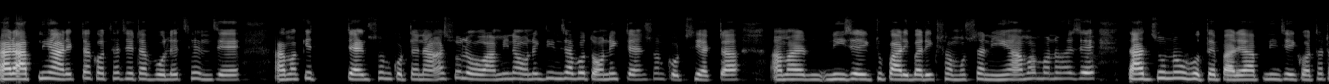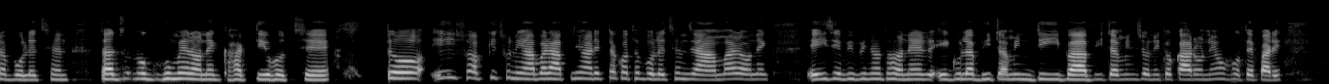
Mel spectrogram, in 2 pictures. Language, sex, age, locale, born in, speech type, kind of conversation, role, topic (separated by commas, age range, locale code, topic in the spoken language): Bengali, female, 20-24, bn-BD, Bangladesh, conversation, advice, user, বারবার ক্লান্তি ও বার্নআউট অনুভব করছি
